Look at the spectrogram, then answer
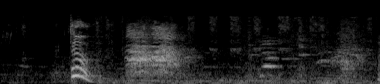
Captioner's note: group grunts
